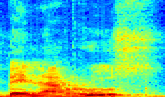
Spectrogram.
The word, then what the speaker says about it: Belarus: Bielorrusia, lo digo, quizá la pronunciación preferida por el gobierno es Belarus, pero me queda un poco con el nombre viejo, que literalmente quiere decir Rusia Blanca.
